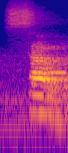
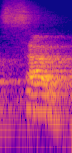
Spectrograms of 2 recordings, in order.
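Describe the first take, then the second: No difference in how they are said.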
